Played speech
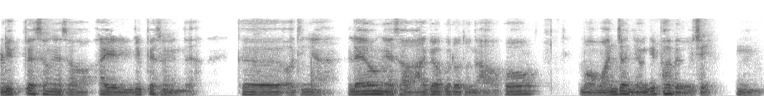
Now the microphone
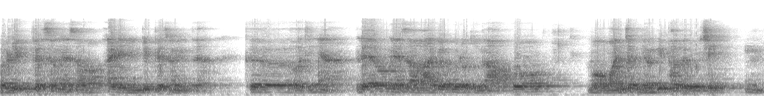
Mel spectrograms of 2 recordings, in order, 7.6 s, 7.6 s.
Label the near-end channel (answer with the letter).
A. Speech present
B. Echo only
B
